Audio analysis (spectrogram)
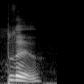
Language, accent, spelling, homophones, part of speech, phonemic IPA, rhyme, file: English, US, blue, blew, adjective / noun / verb, /blu/, -uː, En-us-blue.ogg
- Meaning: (adjective) 1. Of a blue hue 2. Depressed, melancholic, sad 3. Having a bluish or purplish shade to the skin due to a lack of oxygen to the normally deep-red red blood cells; cyanotic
